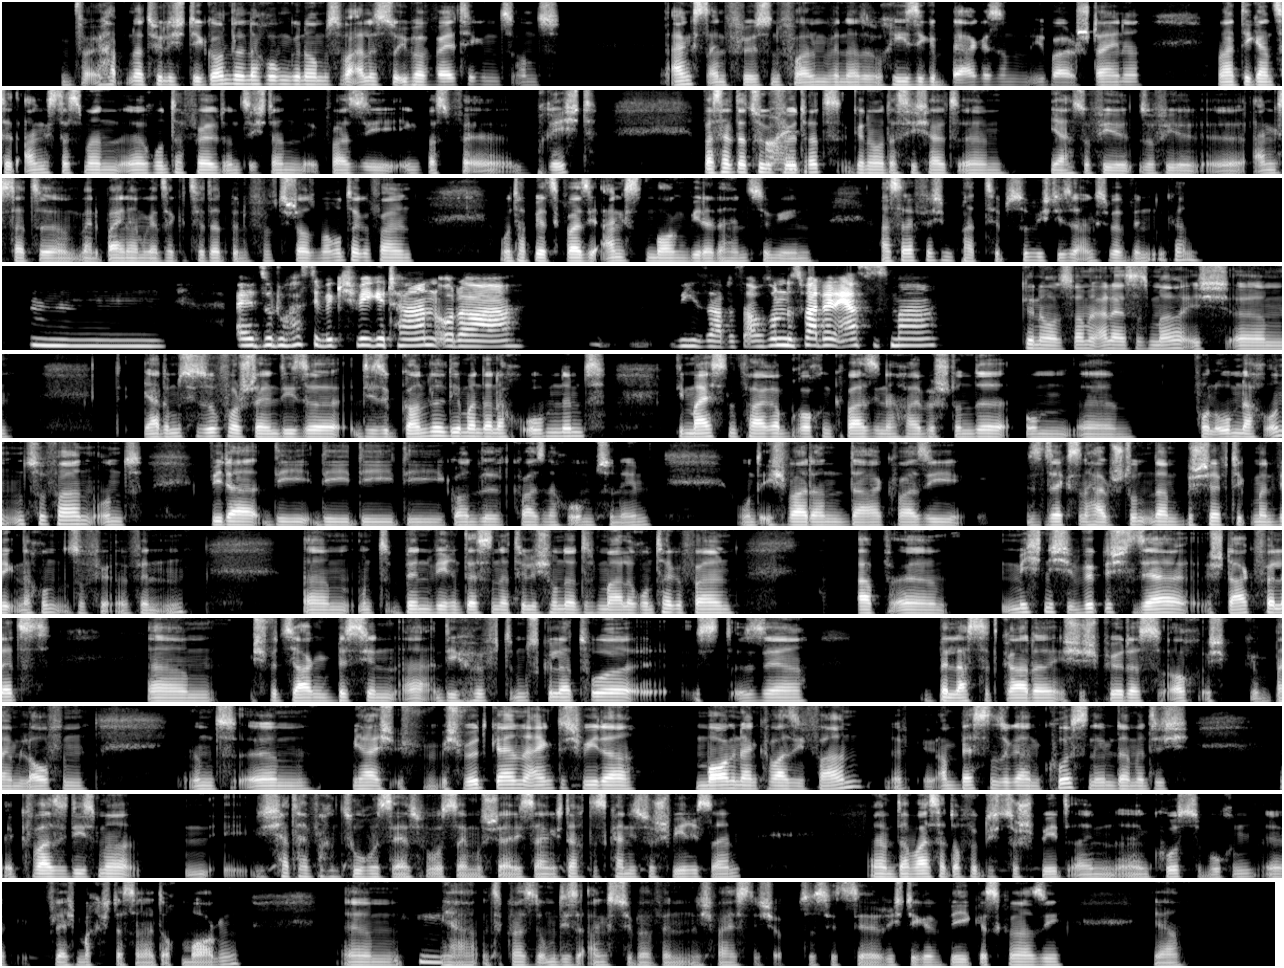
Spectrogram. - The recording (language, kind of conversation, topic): German, advice, Wie kann ich meine Reiseängste vor neuen Orten überwinden?
- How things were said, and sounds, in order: unintelligible speech; drawn out: "Hm"; other background noise; unintelligible speech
